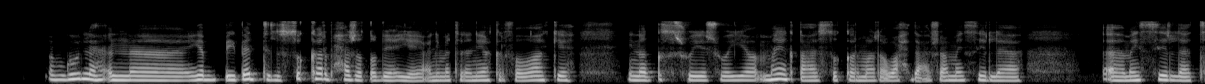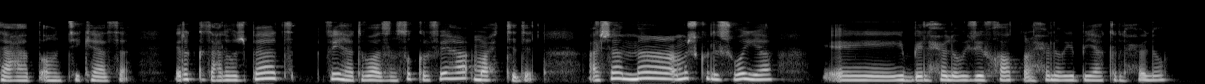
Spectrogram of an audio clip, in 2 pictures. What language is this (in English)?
Libyan Arabic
